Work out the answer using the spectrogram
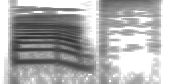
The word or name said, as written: babs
